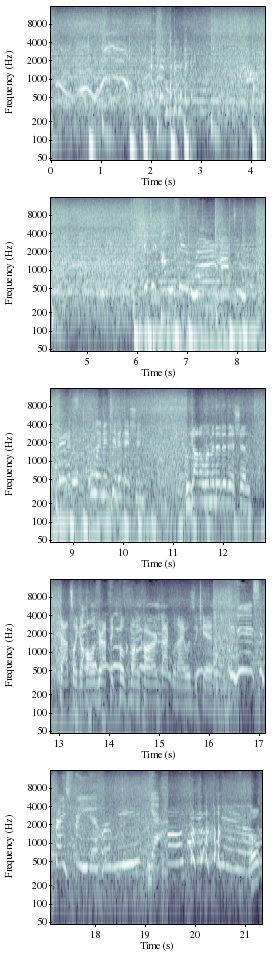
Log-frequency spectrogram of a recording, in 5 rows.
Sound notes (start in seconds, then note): 0.2 squealing; 1.9 chuckling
